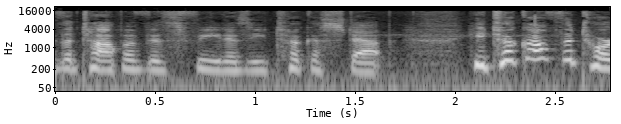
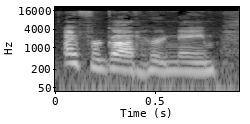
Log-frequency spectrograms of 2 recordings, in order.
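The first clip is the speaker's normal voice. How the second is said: ordinary delivery, nothing marked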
